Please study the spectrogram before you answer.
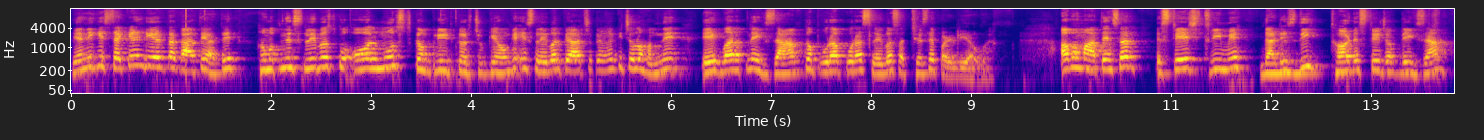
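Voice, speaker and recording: Male exam coach with a high voice, mix, punchy self-questioning teaching style. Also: normal speed. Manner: emphatic, repeats key phrases, asks and answers own questions. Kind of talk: explanatory coaching talk.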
